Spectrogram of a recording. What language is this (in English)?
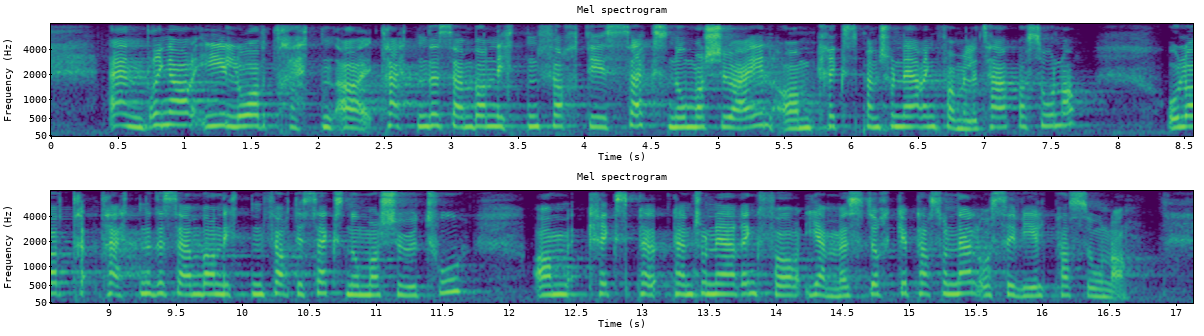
Norwegian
